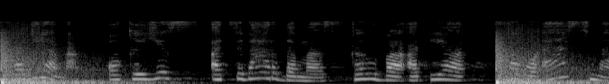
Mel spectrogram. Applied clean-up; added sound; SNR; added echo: none; Explosion; -4 dB; reverberation time 0.7 s.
